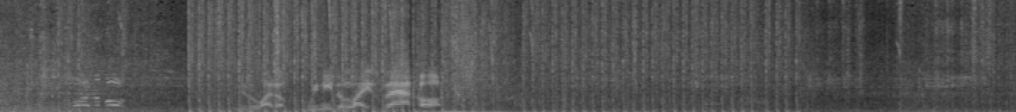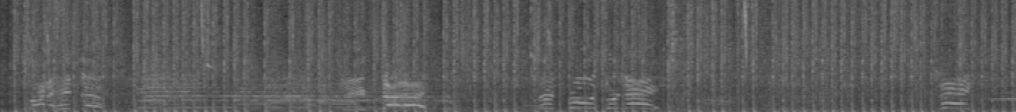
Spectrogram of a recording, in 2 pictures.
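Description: A machine gun fires in rapid bursts close by.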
